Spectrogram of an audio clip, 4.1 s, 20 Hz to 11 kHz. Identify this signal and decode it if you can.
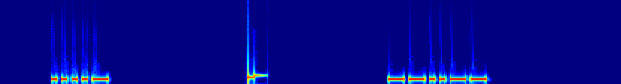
Morse code, heard as a keyed tone, about 36 wpm, 700 Hz. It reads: 4 ,
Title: Single Character (Letter:Number:Punctuation:Prosign) Alt 35wpm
